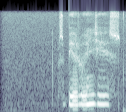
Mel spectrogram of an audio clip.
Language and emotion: Russian, sad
